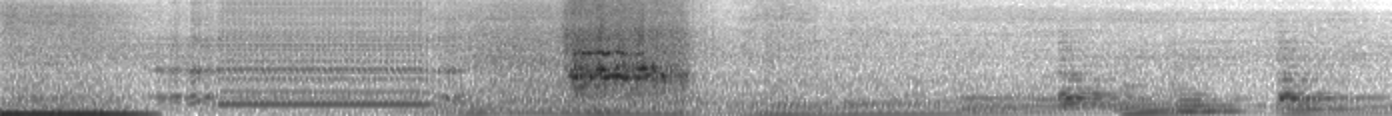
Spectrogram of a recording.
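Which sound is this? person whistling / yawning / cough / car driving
car driving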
